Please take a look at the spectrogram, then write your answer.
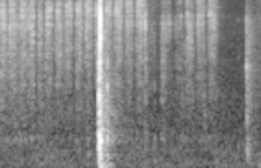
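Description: A drawing of a mouse made on paper, heard as a faint, quiet scene with one sharp scratchy stroke and a softer one moments later.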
